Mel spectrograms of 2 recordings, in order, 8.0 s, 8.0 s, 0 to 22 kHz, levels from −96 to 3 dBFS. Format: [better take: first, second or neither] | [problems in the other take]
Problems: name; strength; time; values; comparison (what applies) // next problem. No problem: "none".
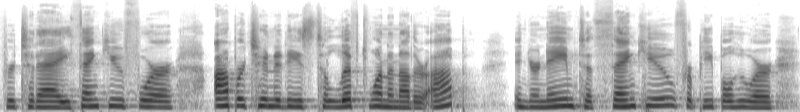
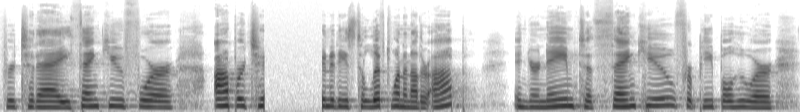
first | audio freezing; at 2.5 s for 0.5 s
